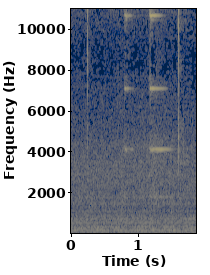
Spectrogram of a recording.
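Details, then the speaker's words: Ford Expedition/Explorer fuel pump gauge relay R303 (Omron F8VF BA) on bench supply, coil voltage raised after no click at 5 V; light sharp clicks over low hum; relay contacts pulling in and switching properly. "yep they're really click now"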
